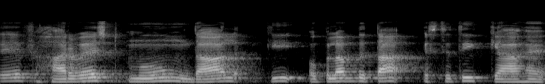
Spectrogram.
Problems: none marked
